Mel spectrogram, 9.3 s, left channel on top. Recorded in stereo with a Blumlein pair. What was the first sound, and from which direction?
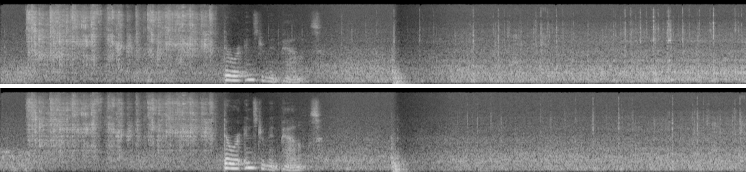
Chopping, 60° left.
